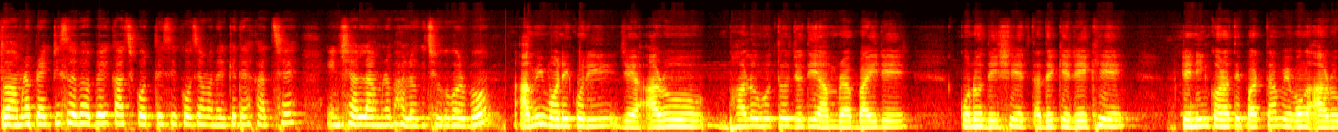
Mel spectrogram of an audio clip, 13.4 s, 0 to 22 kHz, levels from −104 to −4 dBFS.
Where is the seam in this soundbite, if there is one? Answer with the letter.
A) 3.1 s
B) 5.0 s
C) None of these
B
